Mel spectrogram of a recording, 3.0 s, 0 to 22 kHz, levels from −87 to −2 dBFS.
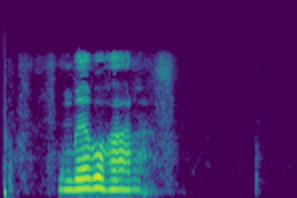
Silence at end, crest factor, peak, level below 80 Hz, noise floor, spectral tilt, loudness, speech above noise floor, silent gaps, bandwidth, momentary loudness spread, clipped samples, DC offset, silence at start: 1.5 s; 18 dB; -2 dBFS; -54 dBFS; -81 dBFS; -6 dB/octave; -17 LUFS; 64 dB; none; 7.8 kHz; 21 LU; under 0.1%; under 0.1%; 0.6 s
